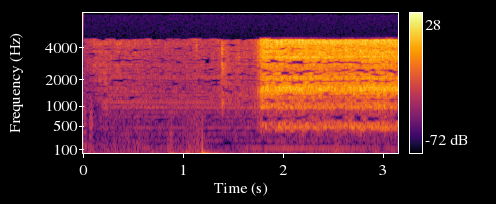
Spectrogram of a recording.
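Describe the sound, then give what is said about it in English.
A few soft clicks and a dull thump, then hot water pours for coffee in the break room of a remote broadcast facility, a steady, even hissing stream that continues to the end. No one speaks. “And that requires a little bit of hot water, a little.”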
